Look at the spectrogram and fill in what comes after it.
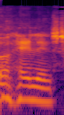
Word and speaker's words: Van Halen: Van Halen, som de E, né? – É, um som quase um E, um E. Porque você não vai falar Van Halen, Van não tem. Você vai falar Van Halen ou Van Halen. São duas pronúncias é.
